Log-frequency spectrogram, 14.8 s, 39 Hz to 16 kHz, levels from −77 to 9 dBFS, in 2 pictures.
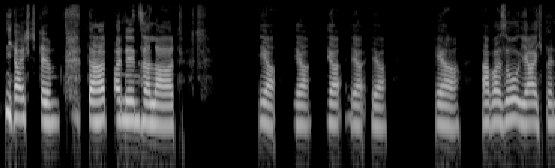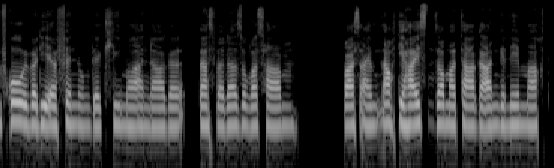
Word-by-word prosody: Ja, 240 Hz, -4 st, +7 dB
stimmt. 205 Hz, -3 st, +1 dB, 0.3 s
Da 210 Hz, -1 st, +8 dB
hat 225 Hz, -, +6 dB
man 225 Hz, 0 st, +6 dB
den 215 Hz, -1 st, +7 dB
Salat. 190 Hz, -3 st, +5 dB, 1.1 s
Ja, 200 Hz, -4 st, +2 dB, 0.2 s
ja, 190 Hz, -1 st, -1 dB, 0.2 s
ja, 195 Hz, -1 st, +2 dB
ja, 185 Hz, -1 st, -2 dB
ja. 175 Hz, -1 st, -3 dB, 0.7 s
Ja, 180 Hz, -2 st, +1 dB, 0.3 s
aber 205 Hz, 0 st, +3 dB
so 220 Hz, +3 st, +3 dB
ja, 195 Hz, -1 st, +4 dB
ich 185 Hz, -3 st, -4 dB
bin 200 Hz, -1 st, -3 dB
froh 205 Hz, 0 st, +1 dB
über 185 Hz, 0 st, -1 dB
die 185 Hz, 0 st, 0 dB
Erfindung 180 Hz, 0 st, -5 dB
der 170 Hz, 0 st, -5 dB
Klimaanlage, 175 Hz, -1 st, -6 dB, 0.2 s
dass 180 Hz, 0 st, -4 dB
wir 175 Hz, -, -4 dB
da 180 Hz, +1 st, -3 dB
so 185 Hz, 0 st, -8 dB
was 180 Hz, 0 st, -5 dB
haben, 175 Hz, 0 st, -5 dB, 0.6 s
was 180 Hz, -1 st, 0 dB
einem 180 Hz, -1 st, -6 dB
auch 195 Hz, -2 st, 0 dB
die 195 Hz, +2 st, -1 dB
heißen 190 Hz, +1 st, -1 dB
Sommertage 180 Hz, -1 st, -2 dB
angenehm 180 Hz, +1 st, -4 dB
macht. 175 Hz, -1 st, -6 dB
185 Hz, 155 wpm, -21 LUFS, 180-200 Hz, 1.1 s, Da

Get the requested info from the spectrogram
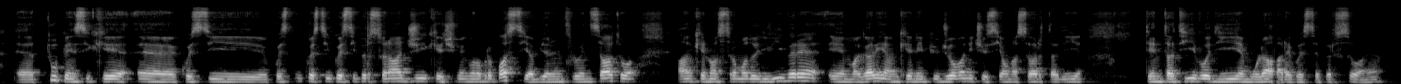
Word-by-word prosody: Ehm, 110 Hz, 0 st, -4 dB
tu 200 Hz, -, -1 dB
pensi 130 Hz, -4 st, +1 dB
che, 130 Hz, 0 st, +2 dB
ehm, 125 Hz, -3 st, +1 dB
questi 120 Hz, -2 st, -2 dB
ques 125 Hz, +4 st, -5 dB
questi 140 Hz, 0 st, 0 dB
questi 135 Hz, 0 st, +1 dB
personaggi 140 Hz, 0 st, 0 dB
che 135 Hz, -3 st, -2 dB
ci 120 Hz, +3 st, -8 dB
vengono 130 Hz, -1 st, -1 dB
proposti 180 Hz, +7 st, +2 dB
abbiano 120 Hz, +1 st, +1 dB
influenzato 130 Hz, +3 st, +1 dB, 0.4 s
anche 130 Hz, +1 st, -2 dB
il -, -, -4 dB
nostro 130 Hz, +1 st, -1 dB
modo 135 Hz, 0 st, +1 dB
di 130 Hz, -1 st, -1 dB
vivere 160 Hz, +3 st, +3 dB
e 125 Hz, -1 st, -2 dB
magari 125 Hz, +4 st, +3 dB
anche 130 Hz, -1 st, -1 dB
nei 130 Hz, 0 st, -3 dB
più 130 Hz, +1 st, -7 dB
giovani 135 Hz, +2 st, +1 dB
ci 135 Hz, -3 st, -5 dB
sia 120 Hz, -, -2 dB
una 120 Hz, -1 st, -3 dB
sorta 120 Hz, 0 st, 0 dB
di, 120 Hz, +2 st, -5 dB, 0.6 s
tentativo 130 Hz, +2 st, +2 dB
di 130 Hz, 0 st, 0 dB
emulare 120 Hz, -2 st, +2 dB
queste 110 Hz, 0 st, -5 dB
persone? 115 Hz, +3 st, -6 dB
130 Hz, 165 wpm, -23 LUFS, 125-135 Hz, 0.6 s, vivere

